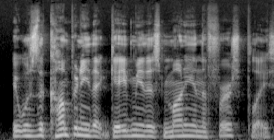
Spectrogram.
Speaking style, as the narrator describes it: yelled

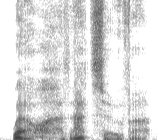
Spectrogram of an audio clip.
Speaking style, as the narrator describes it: he said in a low voice

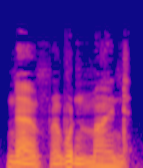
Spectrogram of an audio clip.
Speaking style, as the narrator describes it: Harry mumbled

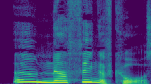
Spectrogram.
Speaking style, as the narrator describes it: said Polly sarcastically

